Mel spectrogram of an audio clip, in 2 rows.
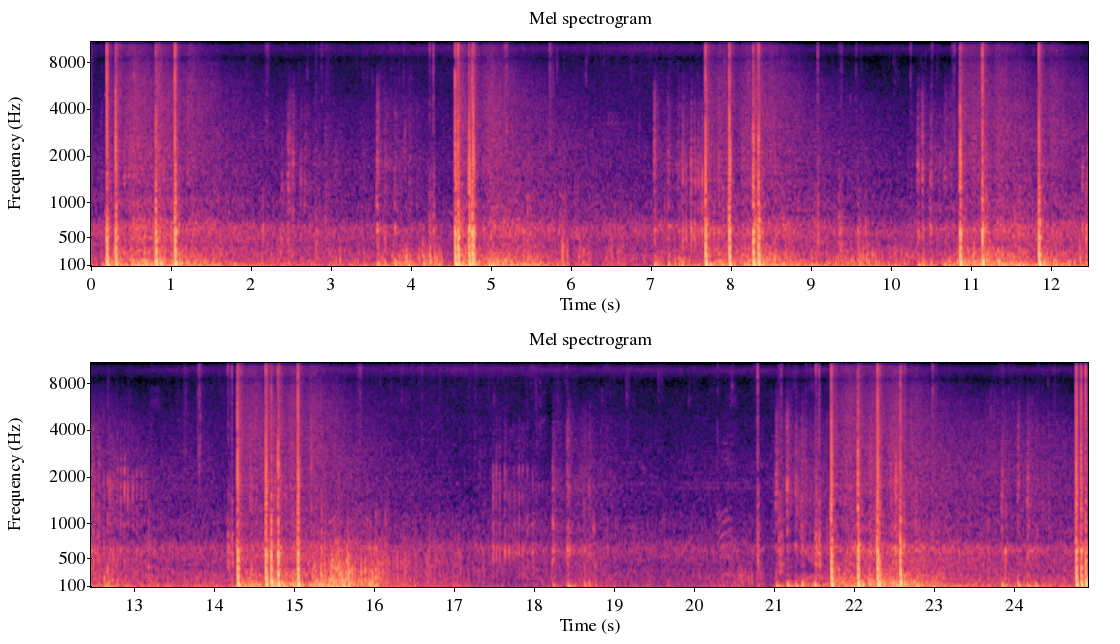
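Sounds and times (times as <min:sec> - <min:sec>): low rumbling echo: 0:00.0 - 0:17.3
fireworks bursting: 0:00.0 - 0:19.2, 0:20.7 - 0:24.9.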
